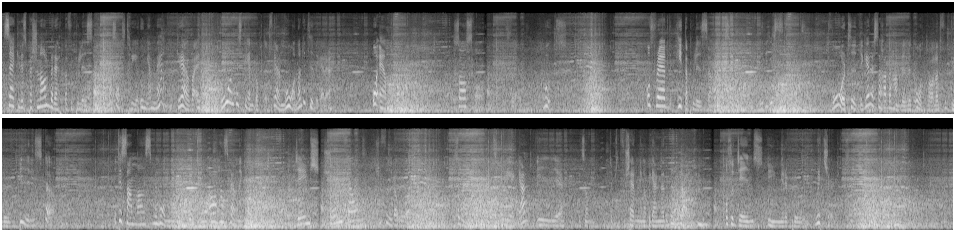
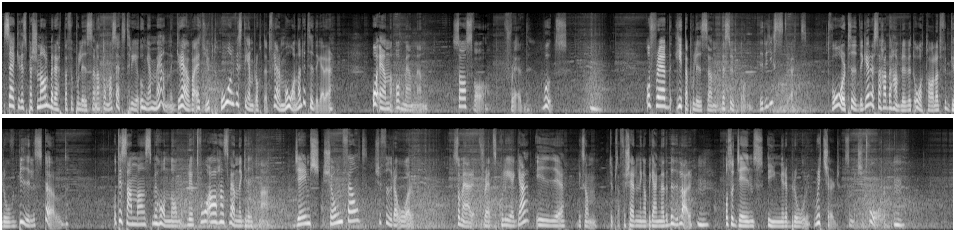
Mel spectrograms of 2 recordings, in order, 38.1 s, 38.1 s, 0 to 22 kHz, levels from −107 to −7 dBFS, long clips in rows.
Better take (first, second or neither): second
